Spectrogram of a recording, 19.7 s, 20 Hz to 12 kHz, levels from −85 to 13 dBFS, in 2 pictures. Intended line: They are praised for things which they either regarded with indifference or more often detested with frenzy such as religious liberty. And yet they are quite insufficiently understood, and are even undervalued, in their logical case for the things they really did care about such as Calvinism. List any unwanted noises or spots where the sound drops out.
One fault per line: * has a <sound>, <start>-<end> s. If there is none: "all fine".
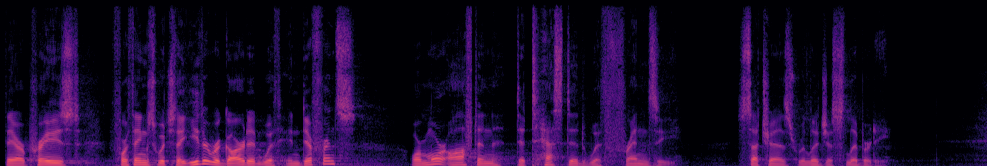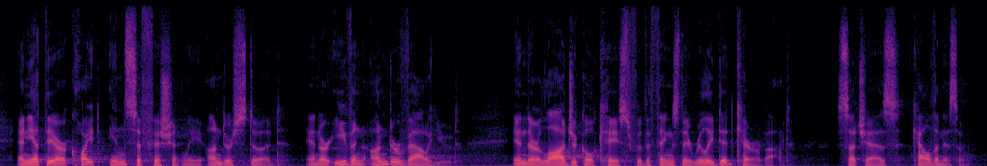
all fine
